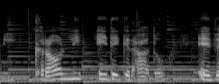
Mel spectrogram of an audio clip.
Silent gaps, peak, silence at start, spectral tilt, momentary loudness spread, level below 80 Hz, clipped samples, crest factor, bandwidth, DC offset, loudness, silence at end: none; -6 dBFS; 0 s; -5.5 dB/octave; 10 LU; -74 dBFS; under 0.1%; 18 dB; 13.5 kHz; under 0.1%; -24 LUFS; 0 s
